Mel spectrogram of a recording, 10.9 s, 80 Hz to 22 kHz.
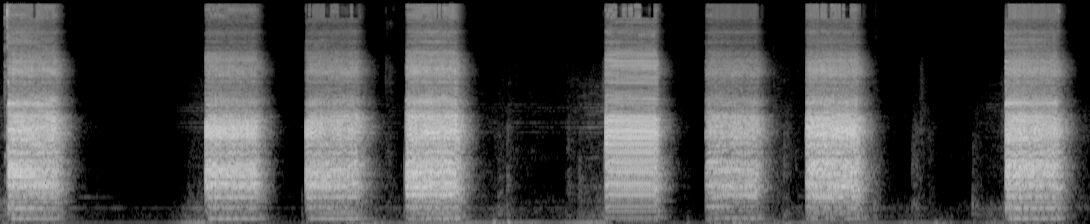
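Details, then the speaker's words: Mechanical horn on an EST IO-64 addressable fire alarm panel, tested in a shed. Harsh rasping blasts about once a second, buzzier than normal, likely because the horn was not getting clean filtered DC. "it did sound a little bit raspier and that's probably because it wasn't getting the clean filtered DC"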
